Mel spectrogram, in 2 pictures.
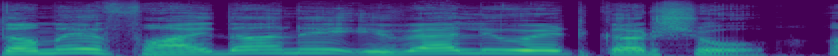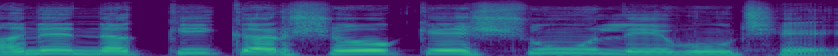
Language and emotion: Gujarati, neutral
